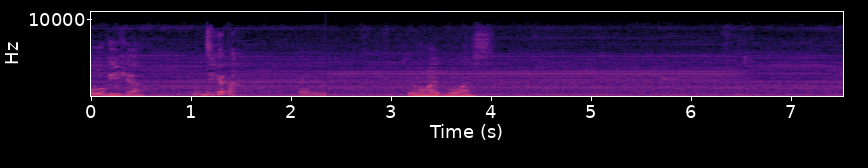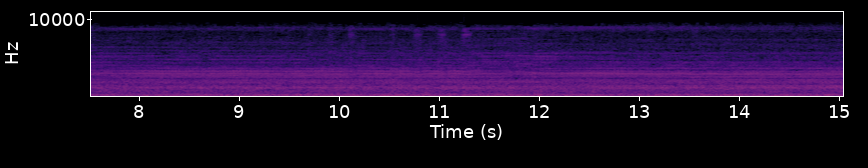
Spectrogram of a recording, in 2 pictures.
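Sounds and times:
tattoo machine humming: 0.0 - 15.0.

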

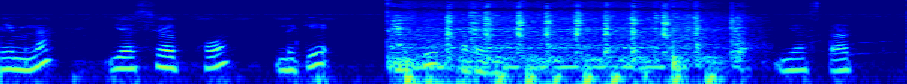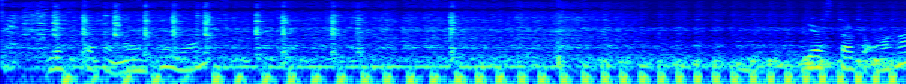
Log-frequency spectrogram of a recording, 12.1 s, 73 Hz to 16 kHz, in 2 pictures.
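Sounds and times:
scooter engine idling: 2.6 - 5.1, 6.1 - 12.0.

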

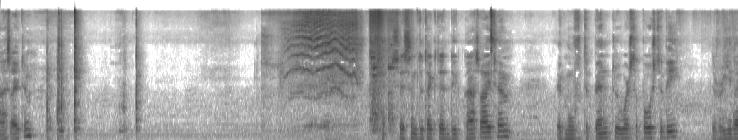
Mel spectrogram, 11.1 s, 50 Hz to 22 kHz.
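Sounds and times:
servo motor whining: 4.0 - 5.5.

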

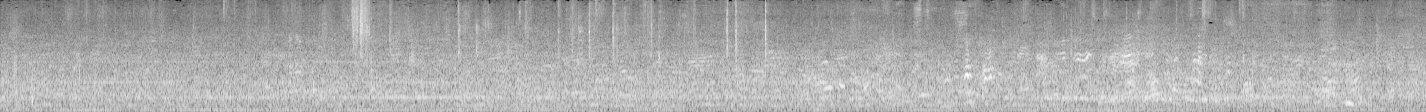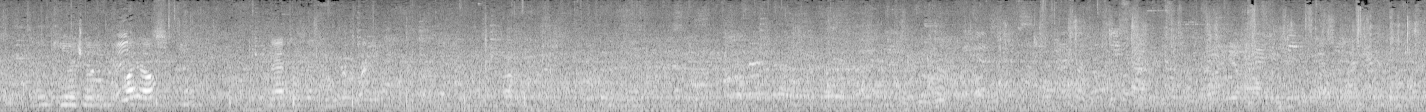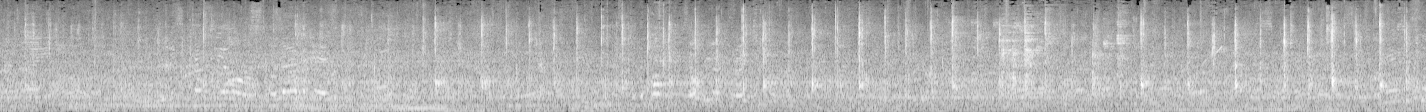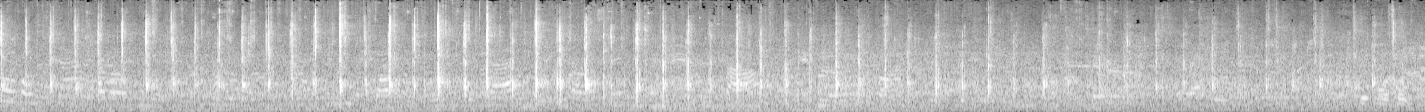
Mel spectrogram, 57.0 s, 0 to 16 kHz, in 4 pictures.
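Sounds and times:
people chattering: 0.0 - 57.0
horse hooves on cobblestones: 0.1 - 57.0.

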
